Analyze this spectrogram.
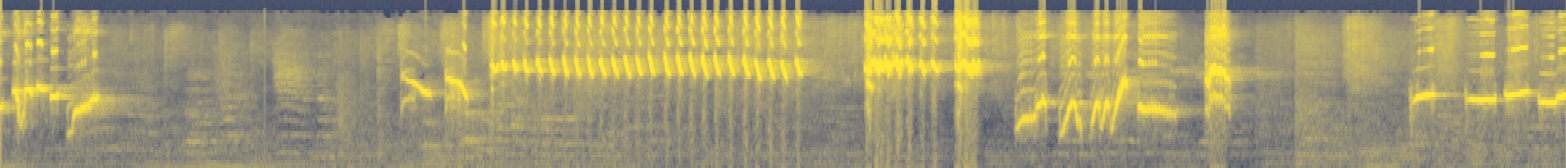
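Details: White-rumped shama in full song, packed with varied fill phrases and long bursts, suited to prompting other birds: sharp whistles open, then a rapid buzzy rattle lasting two seconds, harsh chattering bursts and slurred high whistles.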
